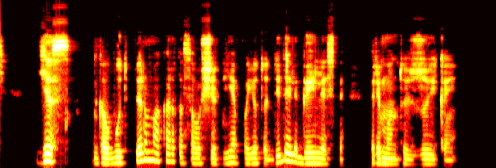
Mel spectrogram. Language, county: Lithuanian, Vilnius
